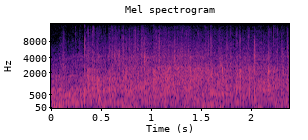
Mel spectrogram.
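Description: Dense, steady applause from a large audience at a Hindi kavi sammelan (poetry gathering) at Gauri Gopal Ashram, continuous and even for the whole stretch with no break in the clapping.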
